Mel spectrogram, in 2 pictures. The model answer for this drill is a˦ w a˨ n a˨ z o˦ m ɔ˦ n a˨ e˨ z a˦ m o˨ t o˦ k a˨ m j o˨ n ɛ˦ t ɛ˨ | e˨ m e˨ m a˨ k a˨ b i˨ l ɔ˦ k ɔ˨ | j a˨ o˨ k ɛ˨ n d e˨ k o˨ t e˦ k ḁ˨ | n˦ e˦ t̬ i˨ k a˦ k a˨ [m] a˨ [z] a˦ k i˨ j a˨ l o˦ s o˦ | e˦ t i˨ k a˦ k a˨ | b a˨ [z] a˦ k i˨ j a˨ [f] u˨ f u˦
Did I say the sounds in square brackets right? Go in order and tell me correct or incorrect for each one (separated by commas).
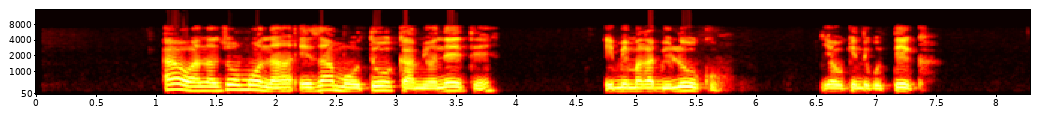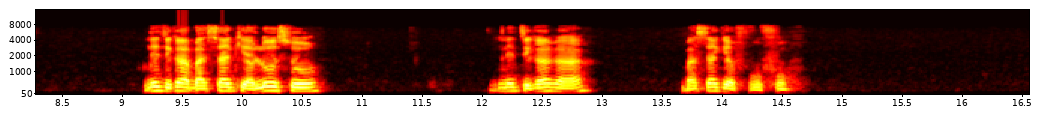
incorrect, incorrect, incorrect, correct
